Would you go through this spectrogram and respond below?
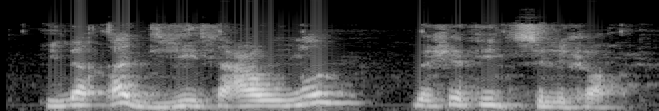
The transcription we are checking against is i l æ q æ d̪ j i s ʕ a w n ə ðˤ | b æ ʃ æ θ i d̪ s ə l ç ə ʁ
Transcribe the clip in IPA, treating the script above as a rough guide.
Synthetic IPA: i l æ q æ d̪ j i θ ʕ a w n ə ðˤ | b æ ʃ æ θ i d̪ s ə l ç ə ʁ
